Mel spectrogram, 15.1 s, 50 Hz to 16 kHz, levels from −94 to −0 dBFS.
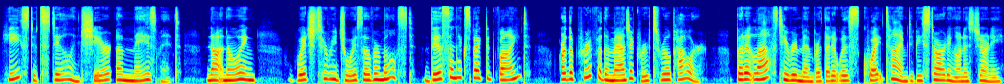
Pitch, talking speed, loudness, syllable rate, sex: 240 Hz, 160 wpm, -17 LUFS, 4.5 syllables/s, female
